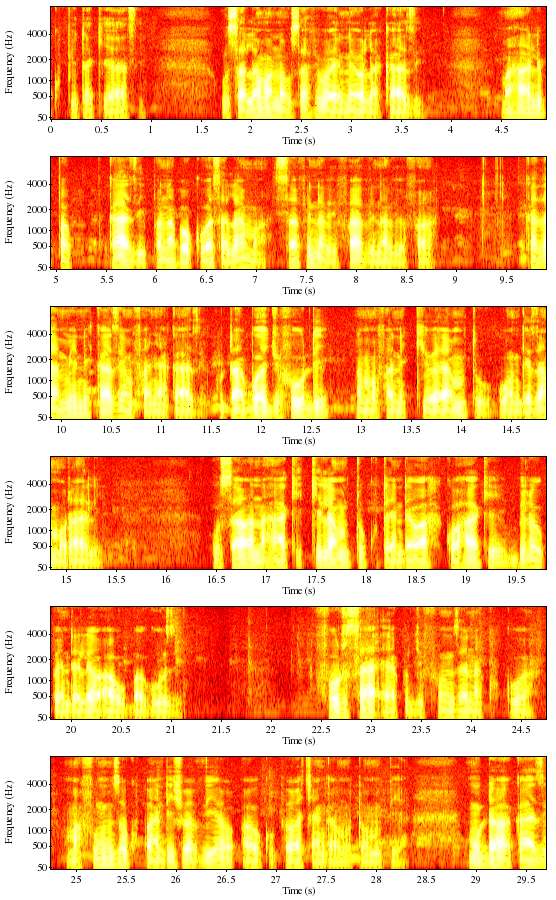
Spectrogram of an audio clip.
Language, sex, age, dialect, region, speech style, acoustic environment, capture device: Swahili, male, 35-44, Kenya - Nairobi Sheng-influenced, Kenya, focused, people talking, mobile / Linux / Chrome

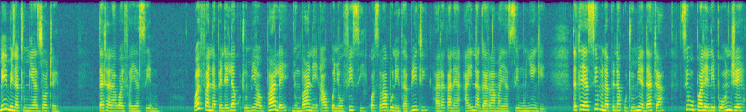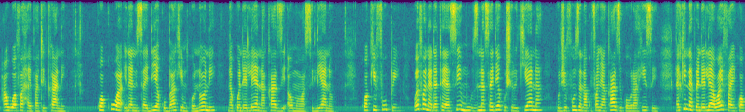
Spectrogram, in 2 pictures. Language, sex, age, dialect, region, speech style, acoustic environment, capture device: Swahili, female, 25-34, Kenya - Nairobi Sheng-influenced, Kenya, happy, nature, desktop / Windows / Chrome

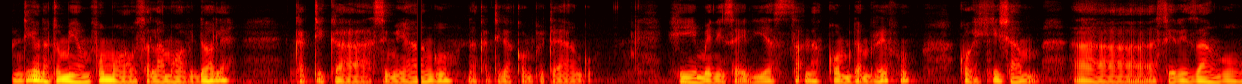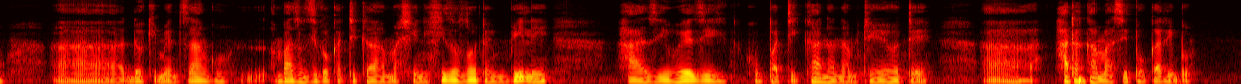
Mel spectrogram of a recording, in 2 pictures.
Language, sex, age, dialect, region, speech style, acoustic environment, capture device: Swahili, male, 35-44, Kenya - Nairobi Sheng-influenced, Kenya, relaxed, silence, mobile / Linux / Chrome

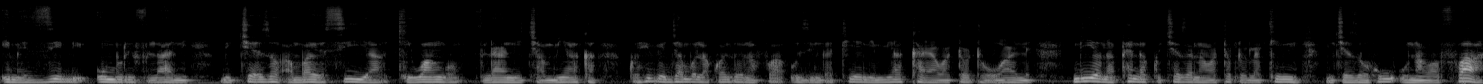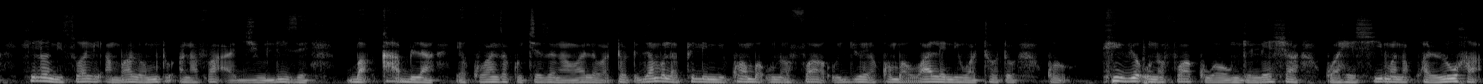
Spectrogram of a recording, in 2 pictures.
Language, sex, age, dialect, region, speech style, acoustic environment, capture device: Swahili, male, 25-34, Kenya - Nairobi Sheng-influenced, Kenya, focused, silence, desktop / Windows / Chrome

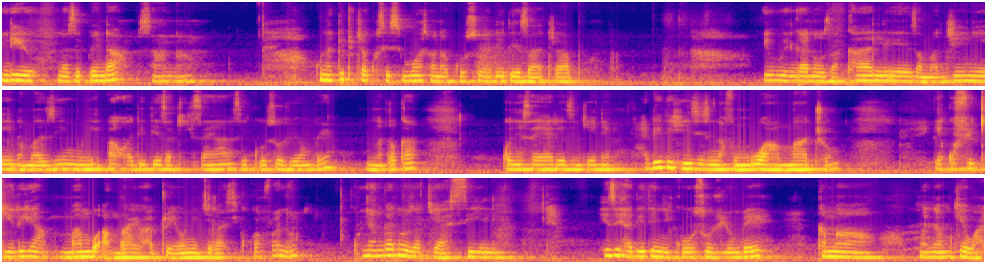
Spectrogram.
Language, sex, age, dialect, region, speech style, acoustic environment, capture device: Swahili, female, 18-24, Kenya - Kitui, Kenya, happy, silence, mobile / Linux / Chrome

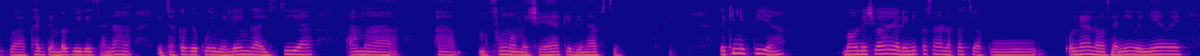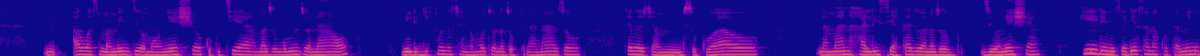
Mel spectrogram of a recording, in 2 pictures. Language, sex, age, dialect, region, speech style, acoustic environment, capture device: Swahili, female, 18-24, Kenya - Nairobi Sheng-influenced, Kenya, happy; relaxed; excited; focused, silence; nature, mobile / Linux / Chrome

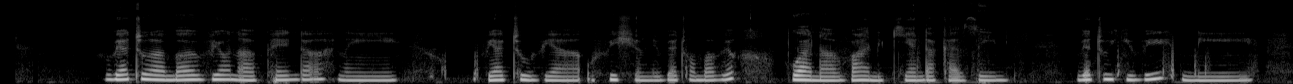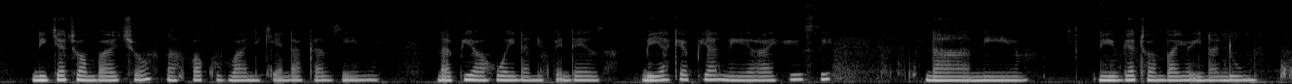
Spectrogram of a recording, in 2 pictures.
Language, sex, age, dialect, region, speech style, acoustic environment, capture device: Swahili, female, 18-24, Kenya - Mombasa, Kenya, relaxed, nature, mobile / Linux / Chrome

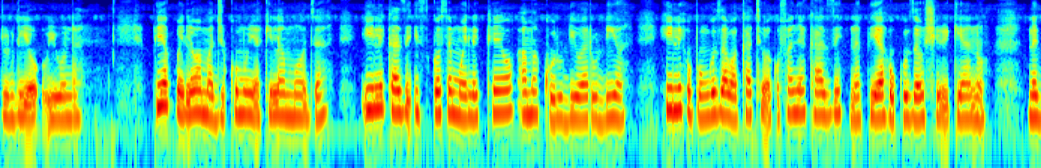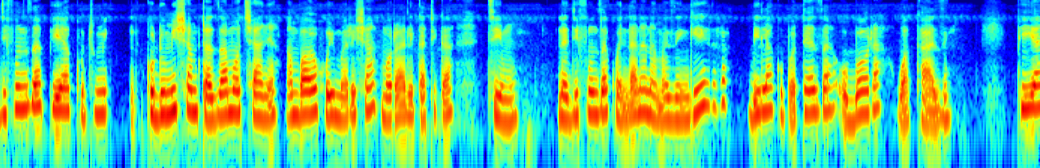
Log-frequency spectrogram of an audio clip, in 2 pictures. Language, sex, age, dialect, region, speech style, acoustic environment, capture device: Swahili, female, 25-34, Kenya - Nairobi Sheng-influenced, Kenya, nervous, silence, mobile / Linux / Chrome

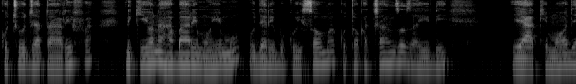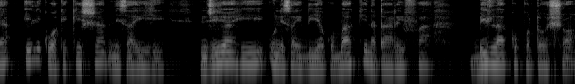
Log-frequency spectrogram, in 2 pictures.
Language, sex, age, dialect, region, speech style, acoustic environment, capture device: Swahili, male, 25-34, Kenya - Mombasa, Kenya, focused; relaxed, nature, desktop / Windows / Chrome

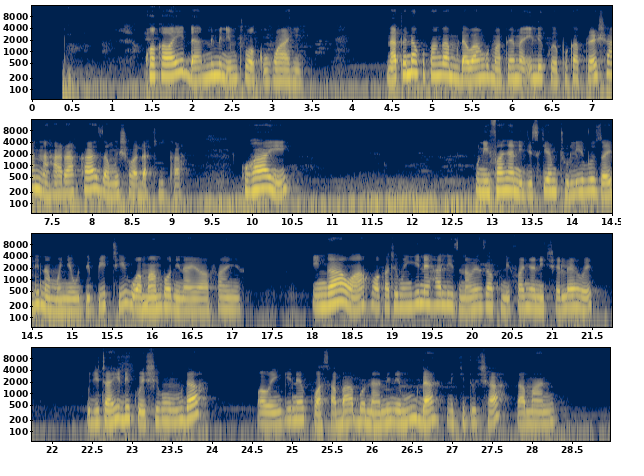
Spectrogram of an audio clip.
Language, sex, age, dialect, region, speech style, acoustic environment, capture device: Swahili, female, 25-34, Kenya - Mombasa, Kenya, relaxed, music, mobile / Linux / Chrome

